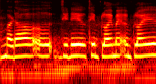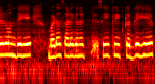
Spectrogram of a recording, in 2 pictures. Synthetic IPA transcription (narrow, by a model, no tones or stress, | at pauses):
bɐɽa | d͡ʒɪɽẽʊt̪ʰːeɪ̃mplɔːɪmẽɪmplɔːjɾõːnd̪eɦeː | bəɽasaːɽeɡənẽsəɦiʈɾiːʈkəɾd̪eɦeː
